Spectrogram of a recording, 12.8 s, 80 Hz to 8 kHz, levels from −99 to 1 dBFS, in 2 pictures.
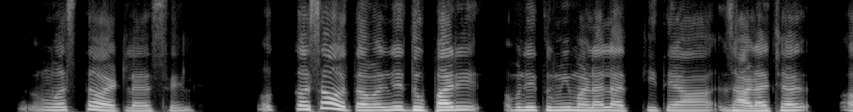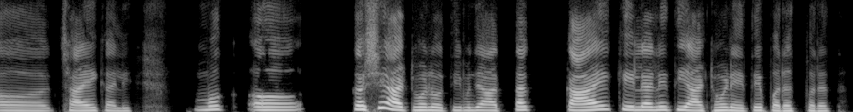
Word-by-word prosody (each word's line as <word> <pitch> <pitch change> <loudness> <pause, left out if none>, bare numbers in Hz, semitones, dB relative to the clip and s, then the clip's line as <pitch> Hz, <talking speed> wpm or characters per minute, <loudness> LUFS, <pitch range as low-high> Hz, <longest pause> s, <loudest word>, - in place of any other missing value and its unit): मस्त 230 +4 -7
वाटलं 195 -6 -1
असेल. 195 +3 -12 0.5
मग - - -10 0.2
कसं 280 +6 +1
होतं 245 - +3
म्हणजे 225 +3 0
दुपारी 240 +2 +3 0.3
म्हणजे 225 +1 0
तुम्ही 225 0 0
म्हणालात, 210 -2 0
की 210 -2 -8
त्या 200 -1 -3 0.3
झाडाच्या 190 +2 0 0.4
अ, 195 -1 -2
छायेखाली 195 -2 -1 0.5
मग 255 +3 -1 0.2
अ, 240 - 0 0.7
कशी 275 +8 +5
आठवण 225 - +5
होती 210 0 0
म्हणजे 210 +1 -1
आत्ता 210 +4 0 0.3
काय 230 +5 +6
केल्याने 240 -2 +2
ती 245 - +2
आठवण 210 +1 +2
येते 200 +1 +1
परत 185 -1 +2
परत? 180 -1 -3
215 Hz, 140 wpm, -25 LUFS, 195-235 Hz, 0.7 s, काय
